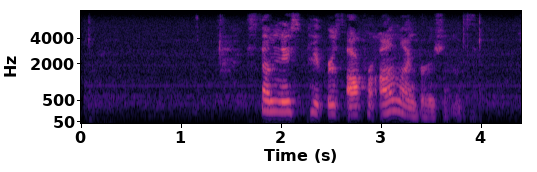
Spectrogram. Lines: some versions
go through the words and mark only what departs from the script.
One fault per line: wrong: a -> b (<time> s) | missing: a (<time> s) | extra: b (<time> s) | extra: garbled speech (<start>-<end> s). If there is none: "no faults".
extra: newspapers offer online (2.0 s)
